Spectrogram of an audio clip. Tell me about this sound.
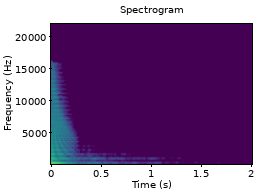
MOOG LEAD E
moog minitaur lead roland space echo
roland, minitaur, moog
